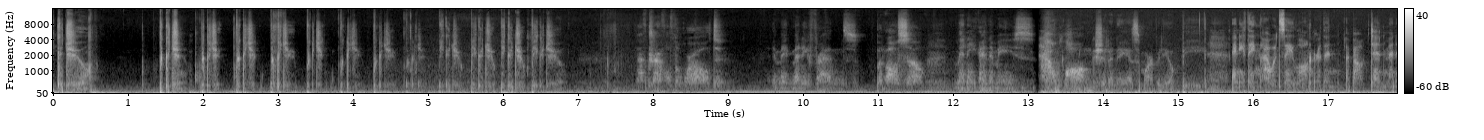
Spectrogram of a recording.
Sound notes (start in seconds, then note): 1.2 percussive mouth noises; 1.3 soft tapping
